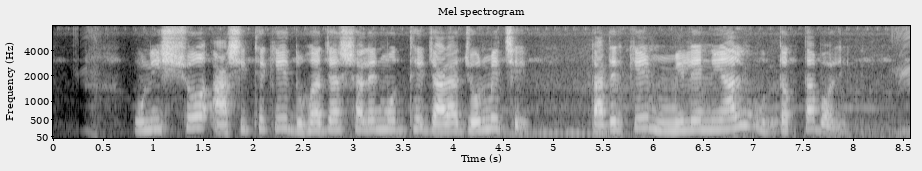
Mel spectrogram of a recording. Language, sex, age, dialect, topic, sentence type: Bengali, female, 51-55, Standard Colloquial, banking, statement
